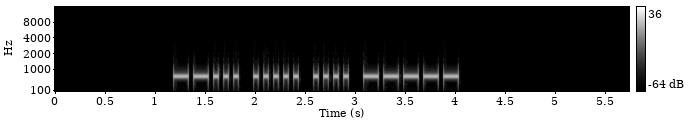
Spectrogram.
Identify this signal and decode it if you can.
Morse code, heard as a keyed tone, about 22 wpm, 700 Hz. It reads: 75H0
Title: Speed-Racing - Four Letter-Number Combinations - 20wpm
